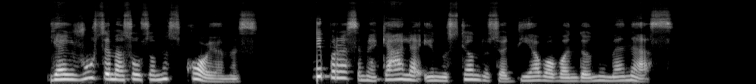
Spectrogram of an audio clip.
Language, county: Lithuanian, Kaunas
